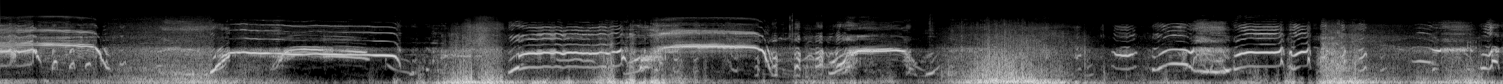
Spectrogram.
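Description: Two women screaming on a slingshot ride: a string of long, high screams of about a second each, some sliding up or down in pitch, with a low rush of wind on the ride's microphone underneath.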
